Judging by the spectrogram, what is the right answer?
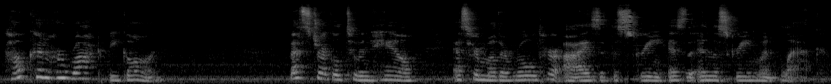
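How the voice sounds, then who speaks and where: A woman reading fiction aloud as the author, expressive, with the odd stumble. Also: mid-range voice, normal speed. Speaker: author reading own book. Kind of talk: read-aloud fiction narration. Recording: roomy echo, faint background noise.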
